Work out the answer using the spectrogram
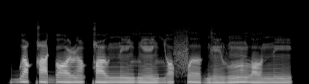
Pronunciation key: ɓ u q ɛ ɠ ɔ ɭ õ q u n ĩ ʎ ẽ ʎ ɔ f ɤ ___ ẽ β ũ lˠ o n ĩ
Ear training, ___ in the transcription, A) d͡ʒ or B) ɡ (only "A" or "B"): B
